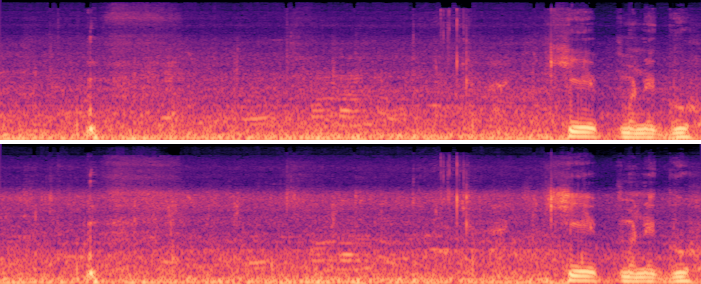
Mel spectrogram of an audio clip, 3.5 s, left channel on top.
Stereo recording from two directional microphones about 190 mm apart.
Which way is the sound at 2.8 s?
15° left (ahead or behind).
